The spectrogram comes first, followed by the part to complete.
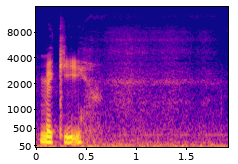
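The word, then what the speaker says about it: Mikie: If it was male, it'd be pronounced Mikey, and if it's female, it's pronounced Mickey. She's Mickey Surreal. So, yeah, Mickey Mouse. Musson, and that question goes to Mikey Sherrill.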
